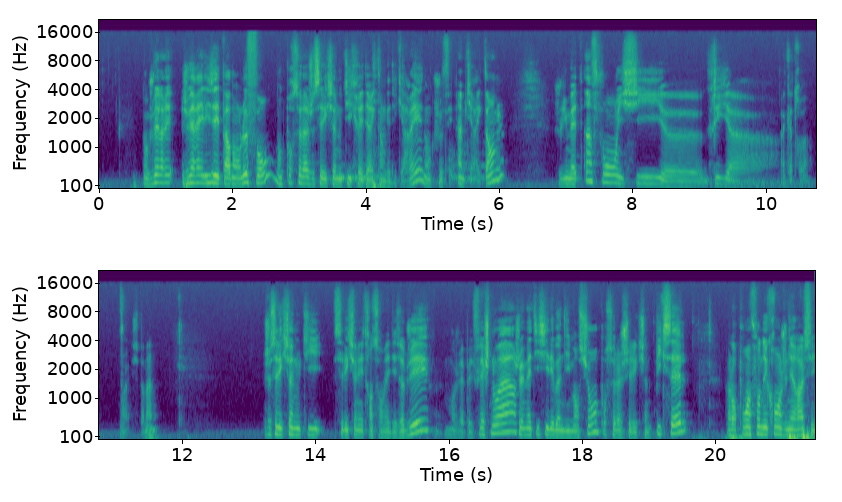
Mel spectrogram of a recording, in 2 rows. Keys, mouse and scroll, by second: 0.0 click, 4.2 click, 4.9-6.0 drag, 10.2 click, 15.6 click, 17.6-19.3 drag, 19.9 click, 20.2 ctrl+a, 21.1-21.4 typing.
